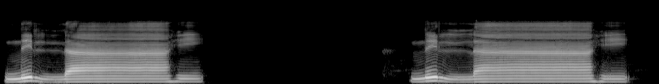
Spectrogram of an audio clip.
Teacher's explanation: And this Noon will be connected with the Lam of Allah. But before the word Allah, Kasra is coming. So this Lam of Allah will be light.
